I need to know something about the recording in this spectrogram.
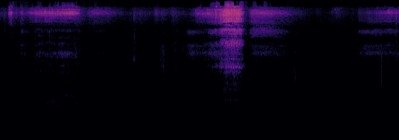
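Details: Snoring during sleep from someone who has been very sick: repeated rough, rattling breathing noises with one loud snort in the middle.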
